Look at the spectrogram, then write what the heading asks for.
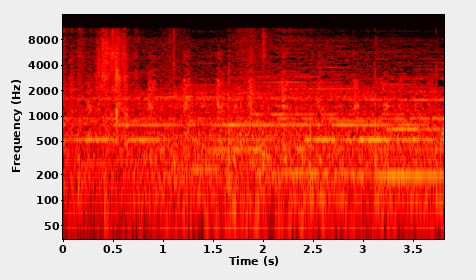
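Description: Dogmeat, the dog companion in Fallout 4, gives soft whimpers and panting over a steady game ambience hum with faint tonal music, fairly quiet and close.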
